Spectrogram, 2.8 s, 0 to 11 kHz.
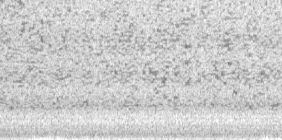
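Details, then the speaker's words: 1997 Honda Civic Ferio automatic, original 1997 engine: steady even idle hum with no misses, knocks or shake, minimal vibration; smooth, healthy. "Untuk usia mesin, ini usia mesinnya tahun 97 sesuai usianya. Langsam ya."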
